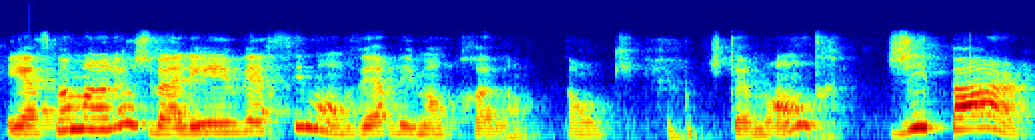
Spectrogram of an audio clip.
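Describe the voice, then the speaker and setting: A woman's voice: mid-range voice, sing-song, a little fast, dull audio. Patient teacher woman. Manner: patient, explaining step by step, speaking directly to the pupil. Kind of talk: recorded grammar lesson for children.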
